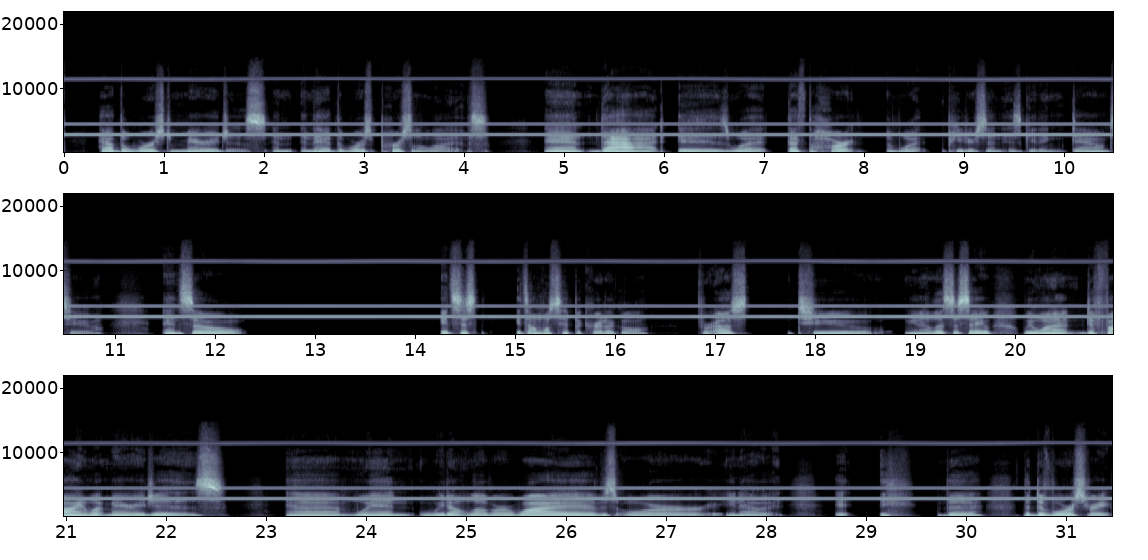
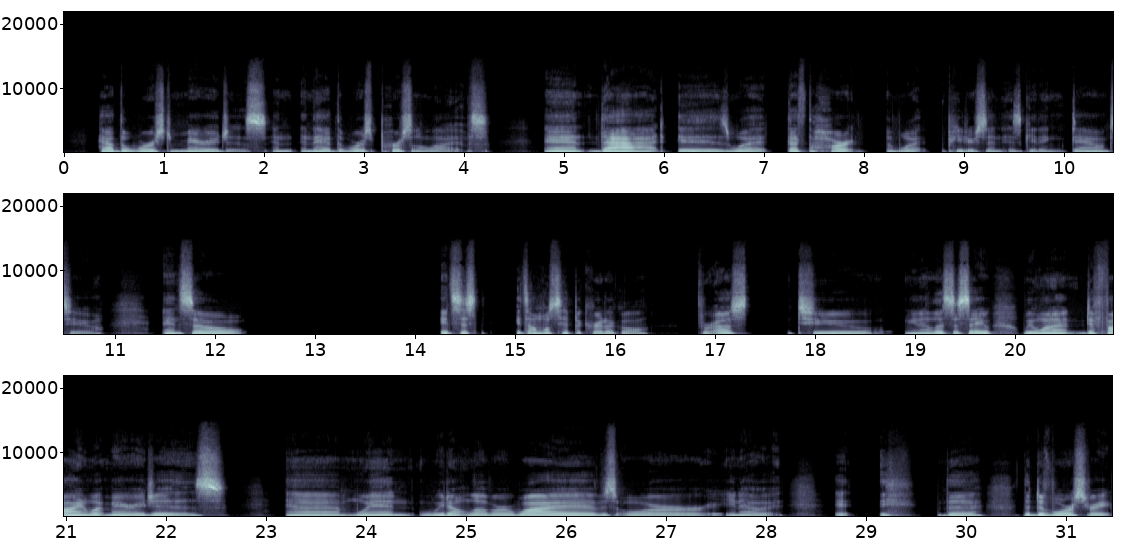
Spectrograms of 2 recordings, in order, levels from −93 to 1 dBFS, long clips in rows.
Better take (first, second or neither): second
